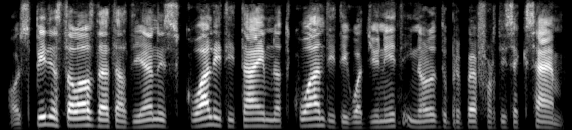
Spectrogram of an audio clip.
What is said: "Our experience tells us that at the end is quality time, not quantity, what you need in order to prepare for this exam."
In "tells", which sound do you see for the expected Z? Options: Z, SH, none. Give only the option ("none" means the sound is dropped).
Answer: none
